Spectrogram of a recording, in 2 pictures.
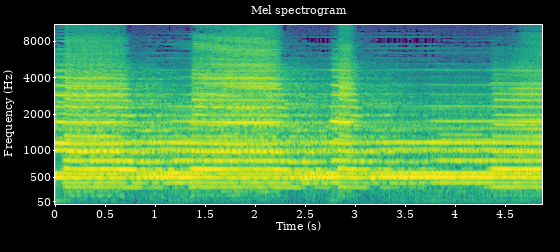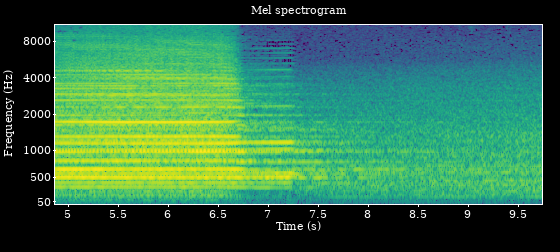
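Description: Air horn of a BC Rail GF6C electric locomotive sounding one long, loud chord of several notes as the train approaches, swelling and easing in strength, then cutting off about seven seconds in. A faint rumble of the approaching train remains.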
